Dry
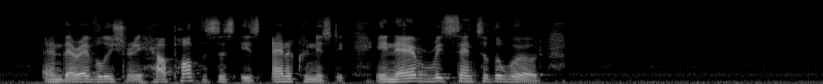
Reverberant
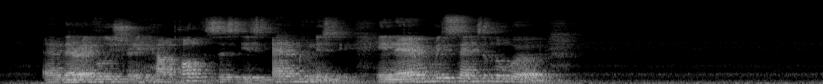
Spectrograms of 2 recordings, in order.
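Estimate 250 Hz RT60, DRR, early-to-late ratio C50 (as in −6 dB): 1.0 s, 0.0 dB, 1.5 dB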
